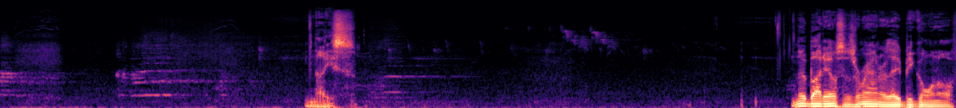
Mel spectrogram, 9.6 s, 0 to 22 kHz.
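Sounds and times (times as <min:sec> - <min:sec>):
geese honking as they fly in toward a yard: 0:00.0 - 0:00.5, 0:01.1 - 0:02.7, 0:03.6 - 0:04.8
speech: 0:03.1 - 0:03.6, 0:08.0 - 0:09.5.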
